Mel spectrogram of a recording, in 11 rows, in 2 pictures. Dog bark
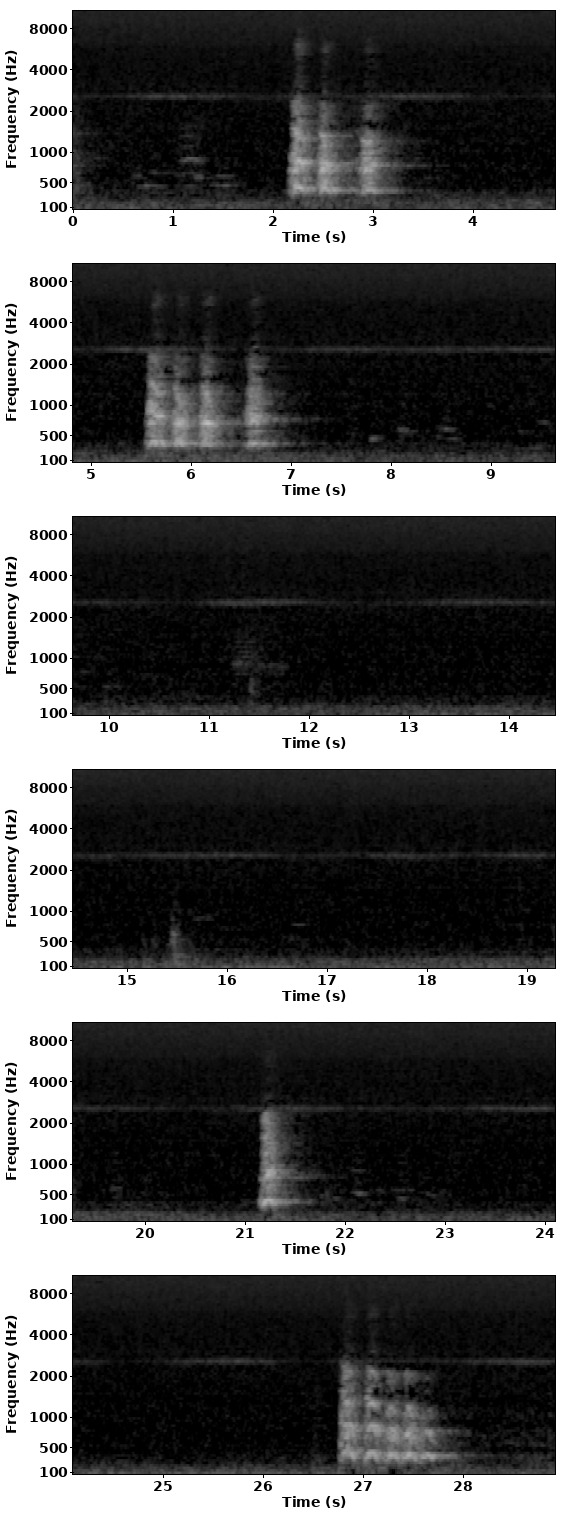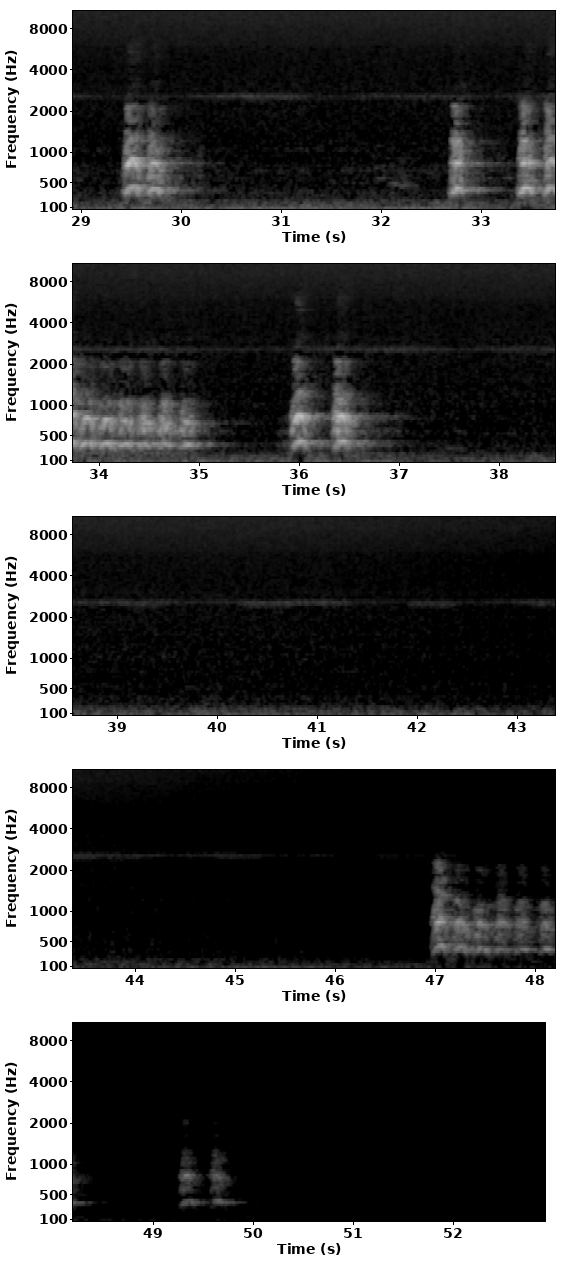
2.2 3.4, 5.6 7.1, 21.1 21.8, 26.8 28.1, 29.4 30.2, 32.7 37.0, 47.0 48.4, 49.2 50.0

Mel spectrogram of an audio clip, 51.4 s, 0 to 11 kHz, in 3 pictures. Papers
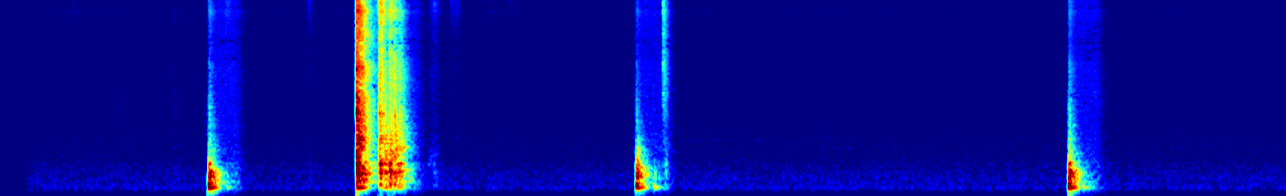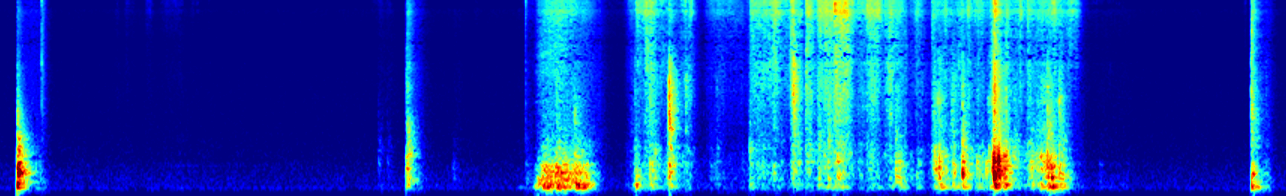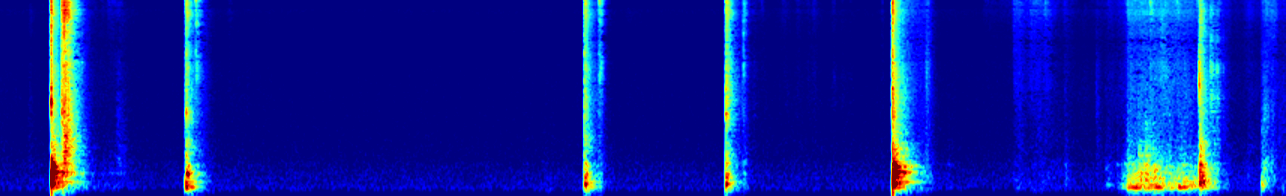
25.6 31.5

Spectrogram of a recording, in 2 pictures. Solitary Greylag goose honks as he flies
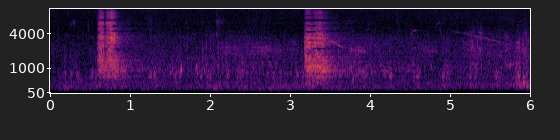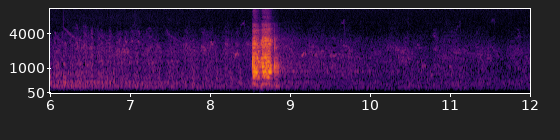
3.2 3.8, 8.5 9.1

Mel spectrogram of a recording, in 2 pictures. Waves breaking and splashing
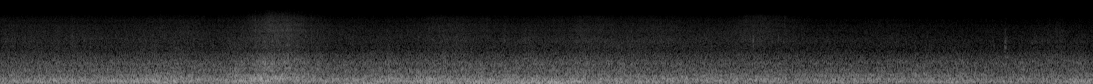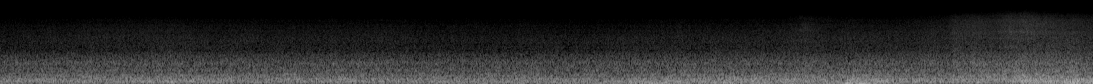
0.4 8.6

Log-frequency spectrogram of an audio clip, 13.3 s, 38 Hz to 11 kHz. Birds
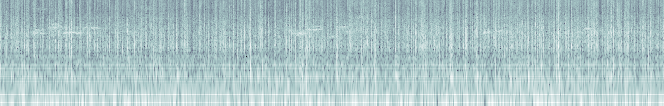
0.4 3.4, 5.2 8.6, 9.4 13.2

